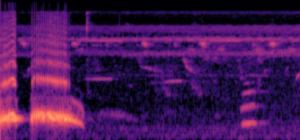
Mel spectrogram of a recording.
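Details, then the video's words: Spotted dove singing, for training caged birds: two loud rough low coos, the second longer and falling at the end, followed by quiet background with faint high chirps and a steady thin tone. "masteran burung tekukur/derkuku"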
